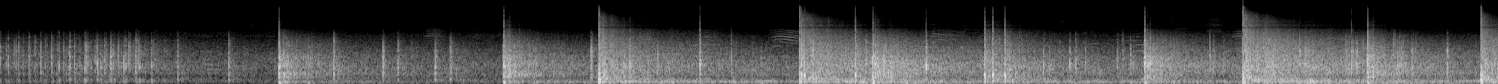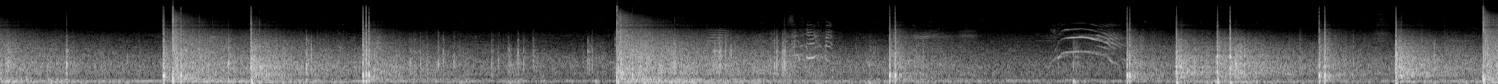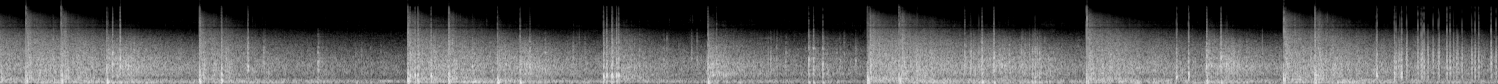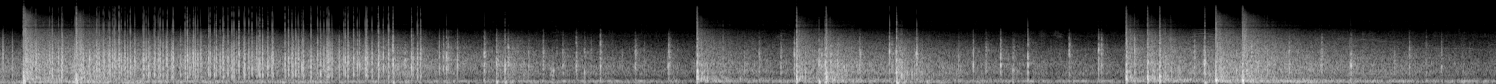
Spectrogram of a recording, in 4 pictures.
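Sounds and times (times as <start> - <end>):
echoing rumble: 0.0 - 47.0
firework crackle: 0.0 - 59.9
firework shells bursting with bangs: 0.0 - 59.9.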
